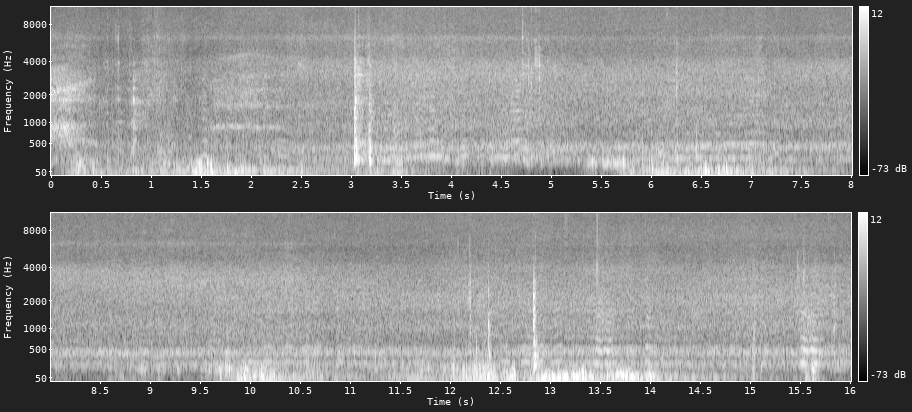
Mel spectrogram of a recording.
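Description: Honey bees swarm and buzz around a hive opened by a beekeeper, with the upper box lifted off to reach the brood below. A dense, steady drone carries on throughout, with occasional louder passes close by and soft handling knocks.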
